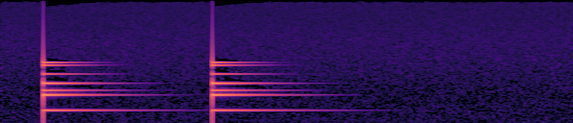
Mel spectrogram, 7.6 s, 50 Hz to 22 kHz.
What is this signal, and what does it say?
Clock strike, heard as a bell. 2. Two o'clock.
